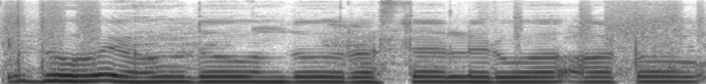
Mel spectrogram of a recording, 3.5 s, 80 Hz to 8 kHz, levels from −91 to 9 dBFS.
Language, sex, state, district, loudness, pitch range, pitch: Kannada, male, Karnataka, Bellary, -13 LUFS, 165-175 Hz, 170 Hz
